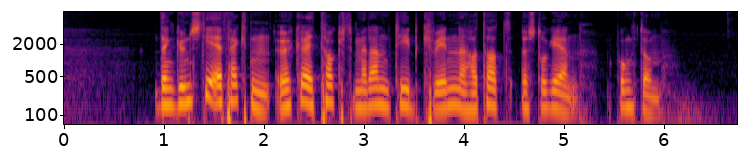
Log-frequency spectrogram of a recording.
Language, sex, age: Norwegian, male, 18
